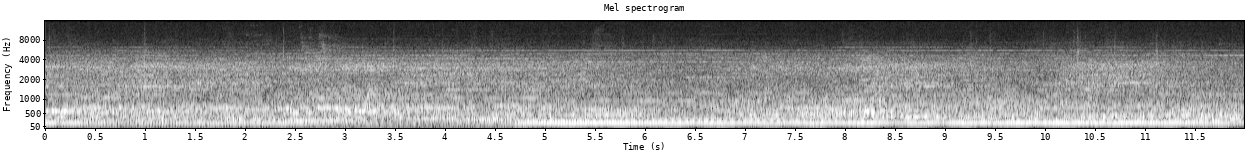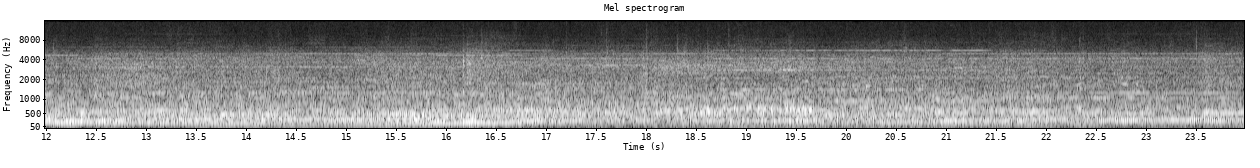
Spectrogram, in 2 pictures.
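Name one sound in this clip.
A large congregation sings a slow hymn together in a large echoing hall.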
